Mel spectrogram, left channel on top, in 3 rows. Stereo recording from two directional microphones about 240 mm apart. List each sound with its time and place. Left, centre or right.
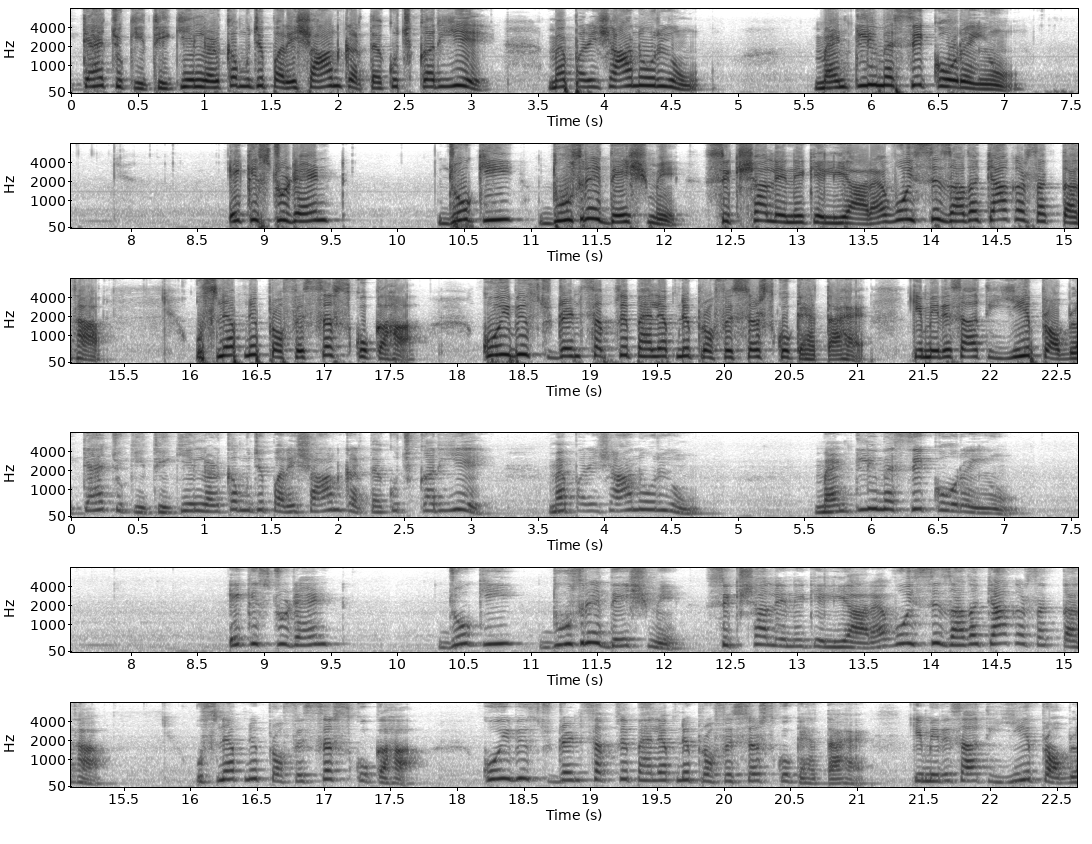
0.1 s speech: left
8.7 s speech: left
